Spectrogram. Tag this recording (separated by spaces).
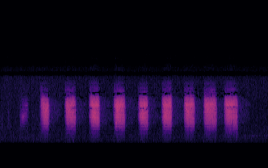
field-recording insect nature night processed summer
